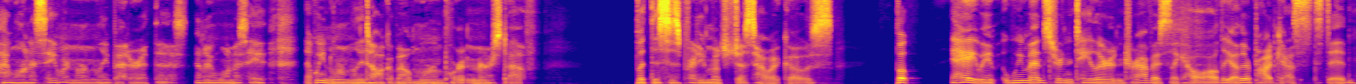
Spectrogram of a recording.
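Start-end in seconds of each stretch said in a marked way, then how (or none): 0.0-8.3 whispered aside, much lower pitch. Podcast host turns aside to address the listener directly, whispering to the listener. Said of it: "Now I'm whispering to you".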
